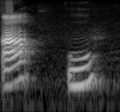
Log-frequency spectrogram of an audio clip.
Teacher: और पश्च में कौन कौन से आते हैं, पश्च में आते हैं बड़ा आ, बाकी बच्चे हुए सारे पश्च में आ जाएंगे। पश्च मतलब पीछे से, जहाँ पे हम स्वर का बोलना जो होता है वो पीछे से होता है।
